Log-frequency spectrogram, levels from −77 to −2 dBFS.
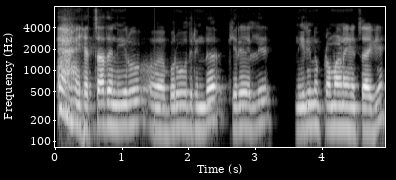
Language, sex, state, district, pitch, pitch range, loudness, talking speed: Kannada, male, Karnataka, Bijapur, 165 Hz, 155-185 Hz, -17 LUFS, 85 wpm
